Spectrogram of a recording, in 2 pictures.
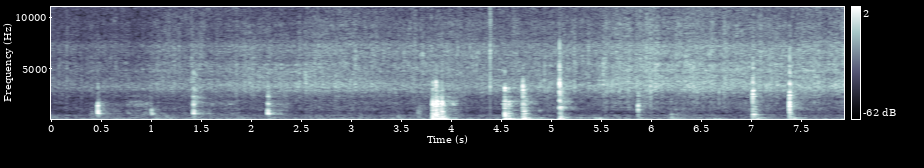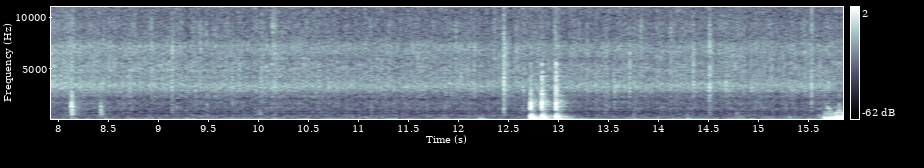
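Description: Peppers fry in a pan with browning onions, a soft continuous sizzle broken by scattered clicks and scraping stirs, with a louder clatter near the end.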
